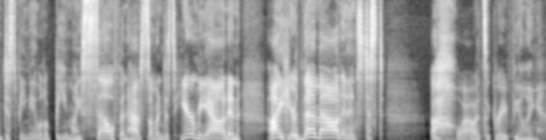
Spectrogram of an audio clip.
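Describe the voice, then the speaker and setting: A woman playing an eager, socially awkward, chatty young woman in a roleplay audio, halting and excitable as she talks to the listener. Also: high voice, dry recording, clean studio sound, heavily acted.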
